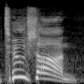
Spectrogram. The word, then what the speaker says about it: Tucson: Hyundai very sexy look at that and I pronounce it properly Tucson see ya good people everywhere I get it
